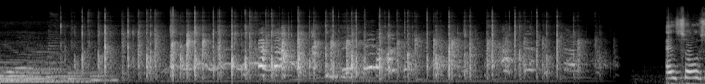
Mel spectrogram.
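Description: Children clap their hands rapidly.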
